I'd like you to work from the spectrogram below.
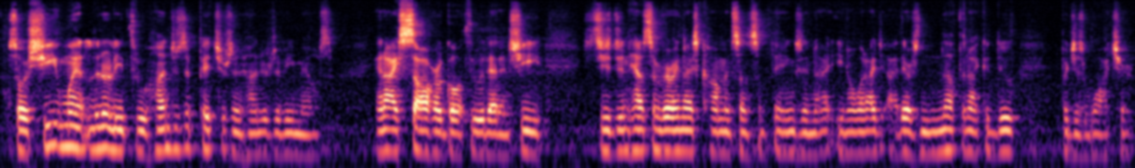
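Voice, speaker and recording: Earnest guy answering questions at a church meeting, mid-pitched, bit of background hiss. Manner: earnest, faith-filled, rambling with restarts. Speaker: recovery ministry speaker. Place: meeting room.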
